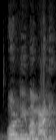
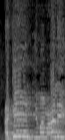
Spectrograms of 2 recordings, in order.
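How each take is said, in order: First: Louder, higher heartfelt declaration; a preacher overcome with feeling; emotional. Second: Very loud, very high emotional outburst; the preacher crying out the name in real emotion. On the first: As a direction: declare it with rising fervour. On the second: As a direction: cry it out at full force, overcome. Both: Real, not acted. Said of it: "Sorry, I get so emotional".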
